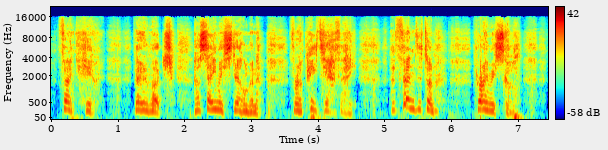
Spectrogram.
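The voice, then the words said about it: Out of breath. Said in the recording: “I'm out of breath... I'm too out of breath to introduce it”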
